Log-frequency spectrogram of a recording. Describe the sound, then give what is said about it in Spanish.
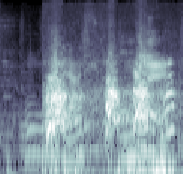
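A dog barks three times in quick succession, loud, with short gaps between the sharp, throaty barks. “¡Perro Pero es muy chulo.”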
